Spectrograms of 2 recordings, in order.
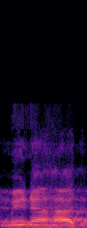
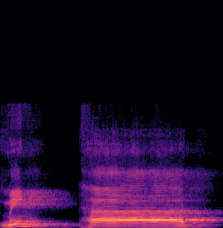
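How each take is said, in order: First: The n bounces into an extra vowel. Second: The sound cuts off briefly after the n. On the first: "ada mantul" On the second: "yang tadi bilang putus"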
